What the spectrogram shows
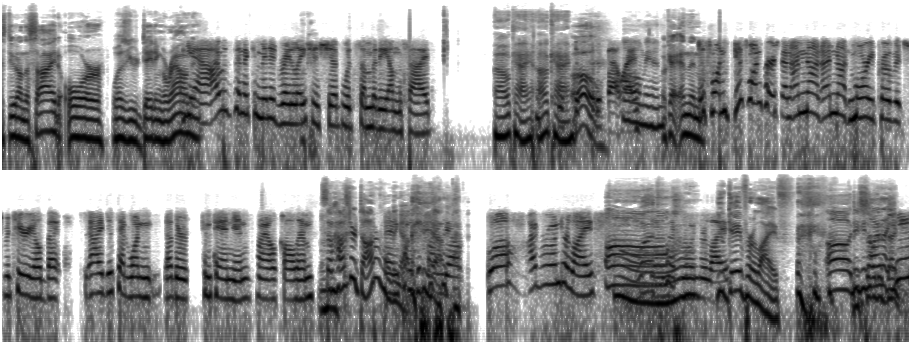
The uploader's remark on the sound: The woman on the phone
